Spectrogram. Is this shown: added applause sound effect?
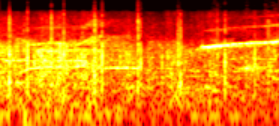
yes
